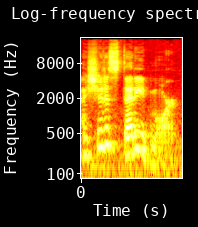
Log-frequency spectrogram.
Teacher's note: This is how a native speaker pronounces should have. So you usually do not hear have here.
